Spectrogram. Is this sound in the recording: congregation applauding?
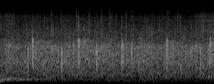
yes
